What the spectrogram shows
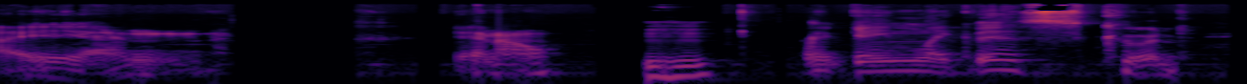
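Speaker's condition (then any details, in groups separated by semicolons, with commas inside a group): Cerebral palsy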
